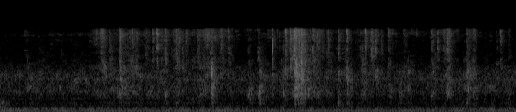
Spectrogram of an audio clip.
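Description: Crunchy tortilla chips (Doritos salsa flavour) being eaten: a run of short, sharp crackles and crunches starting about a second in, over a steady low hum.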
